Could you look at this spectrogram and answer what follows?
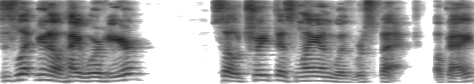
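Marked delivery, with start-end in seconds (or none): none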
